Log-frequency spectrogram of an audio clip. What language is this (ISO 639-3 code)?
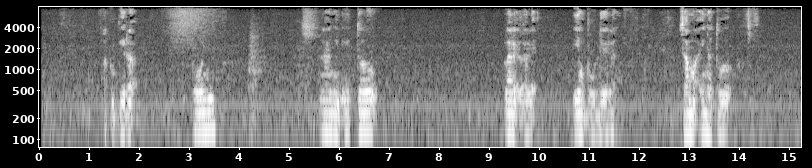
pne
